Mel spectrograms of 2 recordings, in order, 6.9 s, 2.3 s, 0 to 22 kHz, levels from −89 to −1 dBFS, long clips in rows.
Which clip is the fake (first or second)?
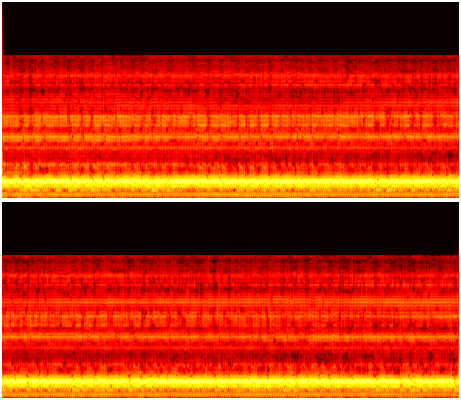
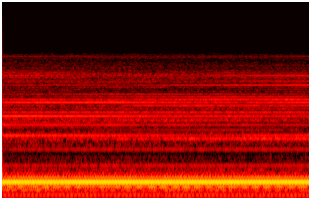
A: first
